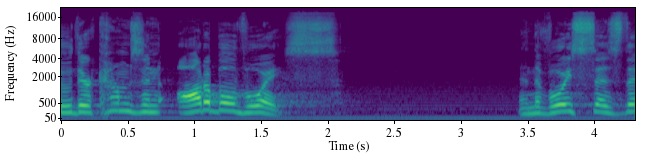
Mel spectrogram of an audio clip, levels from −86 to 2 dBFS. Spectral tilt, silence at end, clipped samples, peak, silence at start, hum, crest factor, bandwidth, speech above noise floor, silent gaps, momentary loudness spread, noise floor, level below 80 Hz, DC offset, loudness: -4 dB/octave; 0 s; under 0.1%; -12 dBFS; 0 s; none; 18 dB; 19.5 kHz; 35 dB; none; 17 LU; -64 dBFS; -64 dBFS; under 0.1%; -29 LUFS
